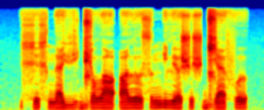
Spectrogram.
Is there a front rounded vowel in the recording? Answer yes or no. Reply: no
